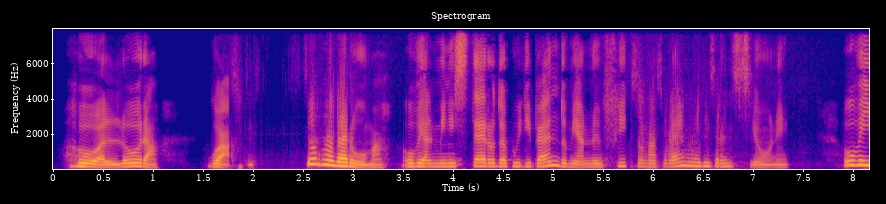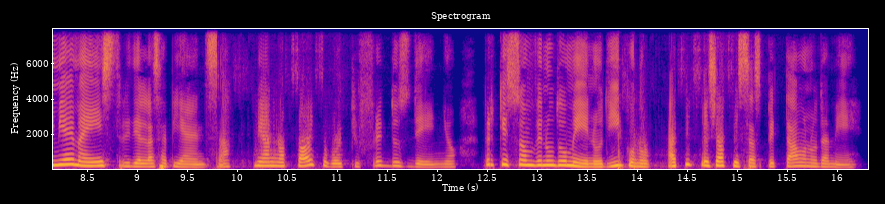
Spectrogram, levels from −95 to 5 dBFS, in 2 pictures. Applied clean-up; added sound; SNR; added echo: neural separator model SepFormer DNS4.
